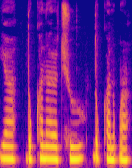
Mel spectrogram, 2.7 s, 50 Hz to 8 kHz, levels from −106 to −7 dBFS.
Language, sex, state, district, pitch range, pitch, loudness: Garo, female, Meghalaya, West Garo Hills, 210-225 Hz, 215 Hz, -14 LUFS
